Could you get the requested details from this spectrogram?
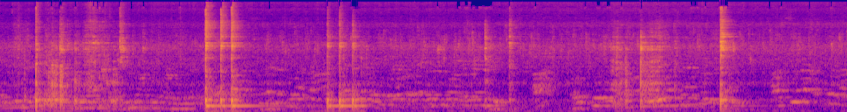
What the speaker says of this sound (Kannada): ಚೆನ್ನಾಗಿ ಮಿಕ್ಸ್ ಮಾಡಿ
